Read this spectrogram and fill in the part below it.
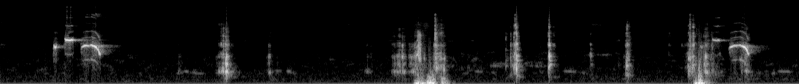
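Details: ['Sooty-headed bulbul call used to lure birds: two short whistled three-note phrases, ending in a slurred downward note, separated by loud knocking and tapping clicks.']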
